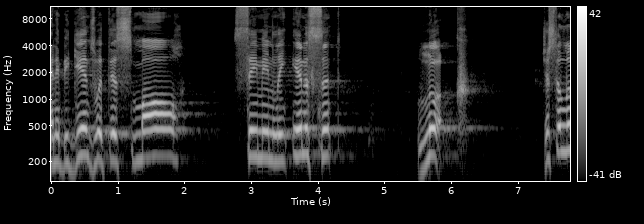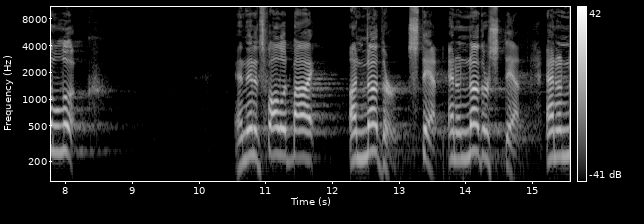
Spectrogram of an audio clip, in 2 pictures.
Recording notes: Recorded live during our Wednesday night service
